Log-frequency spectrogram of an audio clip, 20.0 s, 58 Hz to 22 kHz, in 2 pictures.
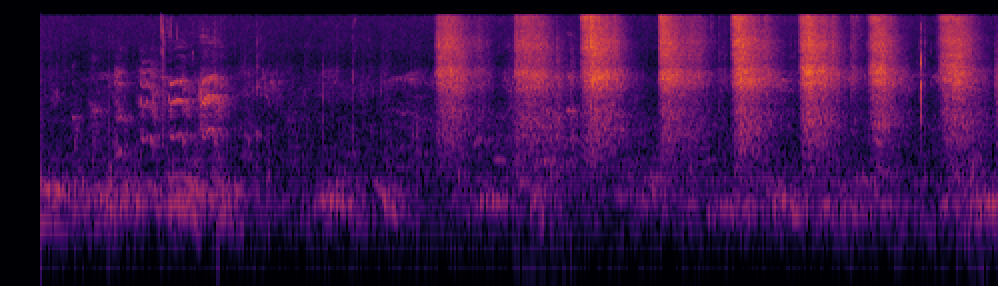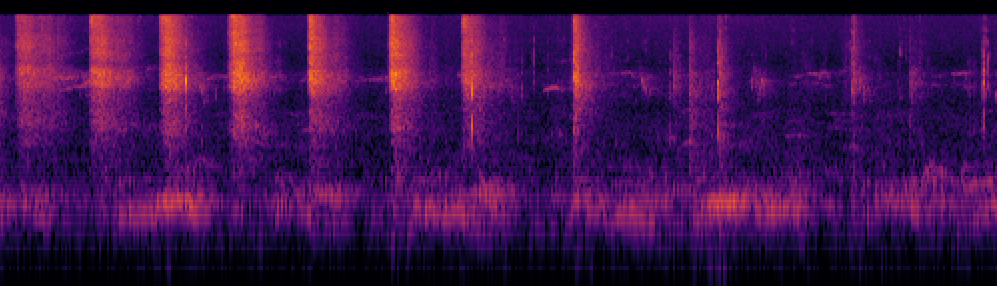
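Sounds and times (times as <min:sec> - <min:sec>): pigeons cooing: 0:00.4 - 0:19.9
short rustling hisses: 0:04.3 - 0:15.0.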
